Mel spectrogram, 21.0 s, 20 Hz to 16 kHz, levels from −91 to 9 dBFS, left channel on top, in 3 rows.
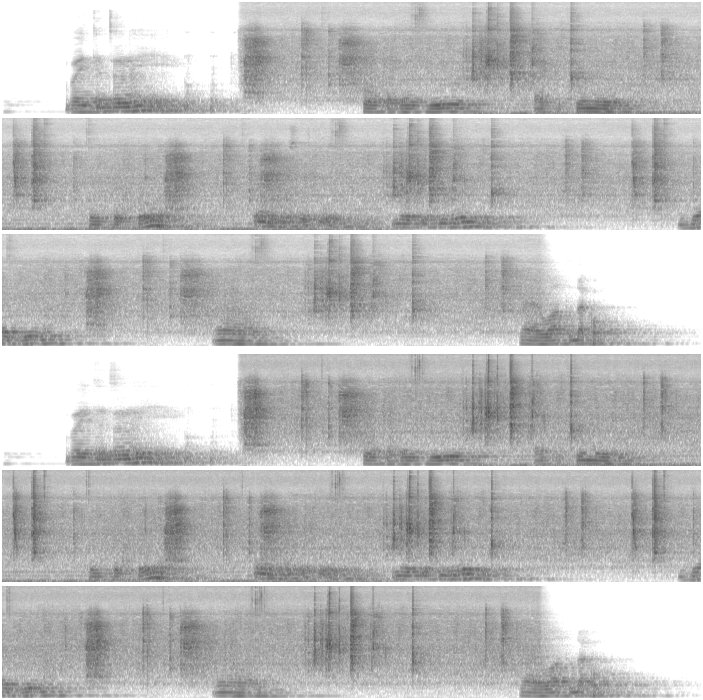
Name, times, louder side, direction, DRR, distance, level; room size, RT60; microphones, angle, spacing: voice 1, 0.6-1.7 9.5-10.5 10.9-11.9, equal, 80° left, 0 dB, 1.4 m, -37 dB
sound 1, 2.4-19.4, right 5 dB, 25° right, 0.6 m, -32 dB
voice 2, 3.6-4.7 5.3-5.5 5.7-6.2 7.8-8.7 13.7-14.6 16.1-16.7 19.1-19.9, left 2 dB, 25° left, 3 dB, 0.4 m, -37 dB
sound 2, 4.5-10.7, equal, 80° right, 2.5 m, -48 dB
9.6 x 4.8 x 3.3 m, 1.2 s
head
